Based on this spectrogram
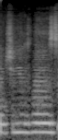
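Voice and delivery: Jesus said JEE-zuss, with a J; English pronunciation. Shown as a demonstration. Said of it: "Uh, the Spanish name".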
